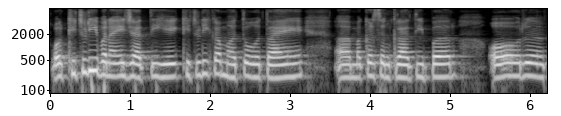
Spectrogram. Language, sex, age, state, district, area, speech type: Hindi, female, 45-60, Madhya Pradesh, Ujjain, urban, spontaneous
